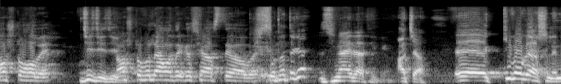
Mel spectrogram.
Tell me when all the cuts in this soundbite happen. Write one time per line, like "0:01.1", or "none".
0:02.6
